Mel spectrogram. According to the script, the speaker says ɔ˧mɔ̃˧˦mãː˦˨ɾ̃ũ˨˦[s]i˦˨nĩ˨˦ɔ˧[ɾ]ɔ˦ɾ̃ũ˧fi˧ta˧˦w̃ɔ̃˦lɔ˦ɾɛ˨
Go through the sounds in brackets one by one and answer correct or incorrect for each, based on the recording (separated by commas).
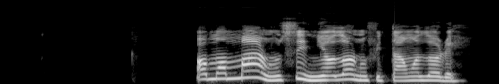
correct, incorrect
